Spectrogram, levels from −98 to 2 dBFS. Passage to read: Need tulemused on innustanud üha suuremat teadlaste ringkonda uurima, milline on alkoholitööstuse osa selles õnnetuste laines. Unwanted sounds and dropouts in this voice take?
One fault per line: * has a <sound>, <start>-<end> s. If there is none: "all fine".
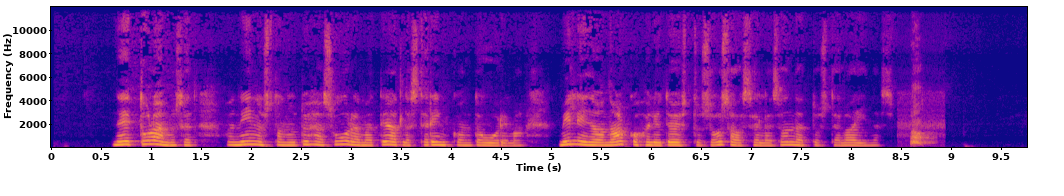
* has a bark, 8.6-8.9 s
